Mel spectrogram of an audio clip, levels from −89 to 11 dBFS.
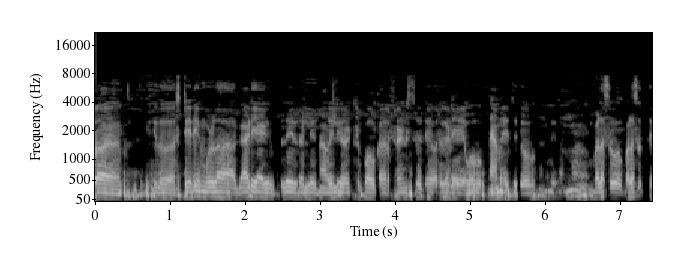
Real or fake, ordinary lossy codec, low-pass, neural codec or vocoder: fake; none; none; codec, 16 kHz, 16 kbps, FreqCodec, larger model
